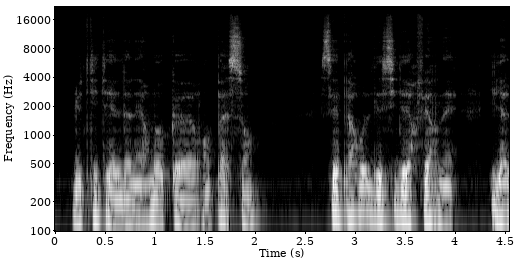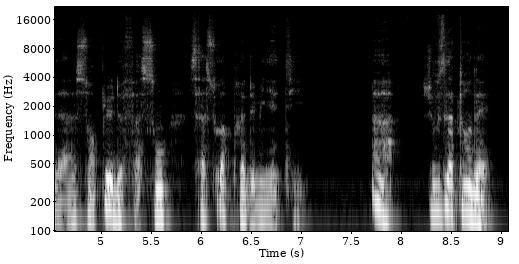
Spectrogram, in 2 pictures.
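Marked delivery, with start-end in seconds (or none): 7.7-8.9 friendly, amiable, welcoming, pitched-up exclamation. The hunchback greets a man who comes to sit near him; exclaimed amiably. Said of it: "s'écria le bossu avec amabilité".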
